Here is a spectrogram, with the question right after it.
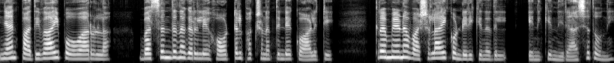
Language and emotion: Malayalam, sad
